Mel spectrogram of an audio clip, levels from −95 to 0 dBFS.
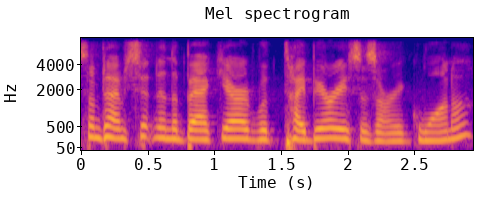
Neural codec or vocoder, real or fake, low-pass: none; real; 7.2 kHz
